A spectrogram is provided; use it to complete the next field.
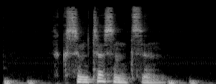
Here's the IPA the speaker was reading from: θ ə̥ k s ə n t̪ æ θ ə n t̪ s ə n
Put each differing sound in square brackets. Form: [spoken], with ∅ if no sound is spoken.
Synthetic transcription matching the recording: θ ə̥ k s ə [m] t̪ æ [s] ə n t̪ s ə n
